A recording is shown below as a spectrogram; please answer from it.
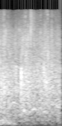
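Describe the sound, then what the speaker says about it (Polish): Audience applause at a children's music school recital for a six-year-old pianist, a brief burst of dense clapping from a hall crowd. "Gorące oklaski dla Matyldy, drodzy Państwo."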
